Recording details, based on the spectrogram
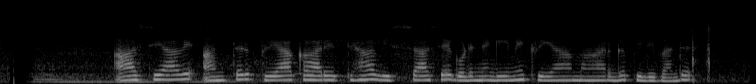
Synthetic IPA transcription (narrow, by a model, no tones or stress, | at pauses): aːsijaːʋeʔant̪əɾkrijaːkaːɾet̪ːiɦaːʋisːaːsəjəɡoɖənæɡiːmekrijaːmaːrɡəpiliband̪ə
